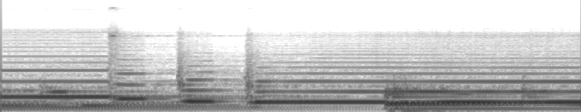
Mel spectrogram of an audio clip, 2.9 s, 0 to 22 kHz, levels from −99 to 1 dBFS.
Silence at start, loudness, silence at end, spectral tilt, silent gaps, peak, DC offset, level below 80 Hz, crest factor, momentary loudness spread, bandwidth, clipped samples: 0 s; -27 LUFS; 0 s; -9 dB/octave; none; -14 dBFS; under 0.1%; -54 dBFS; 12 dB; 5 LU; 6.4 kHz; under 0.1%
